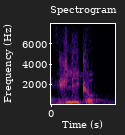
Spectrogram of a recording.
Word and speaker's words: Clicquot: So the correct way to pronounce it is veuve. So veuve. And then Clicquot.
